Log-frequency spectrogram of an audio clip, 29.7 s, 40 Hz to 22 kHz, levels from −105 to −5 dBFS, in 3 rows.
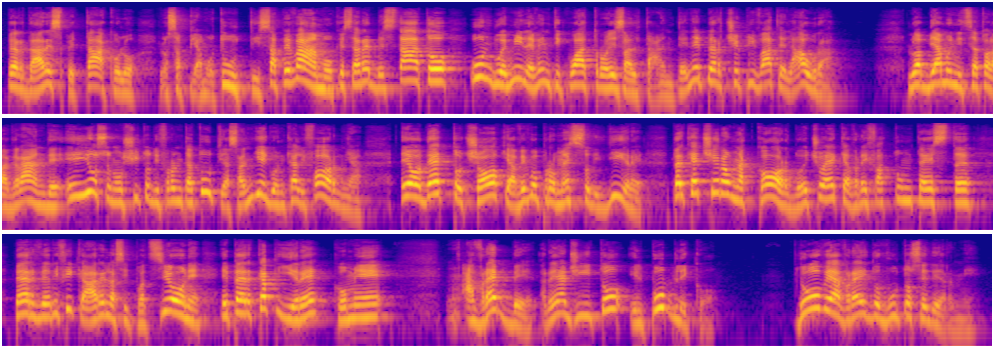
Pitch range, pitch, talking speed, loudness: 190-260 Hz, 220 Hz, 140 wpm, -22 LUFS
